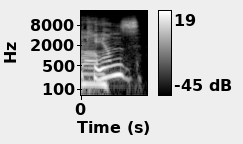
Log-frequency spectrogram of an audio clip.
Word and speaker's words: Cannes: I either said Cannes or Canis. And they're like, no, it's pronounced can. – Yeah, but it's C-A-N-N-E-S.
